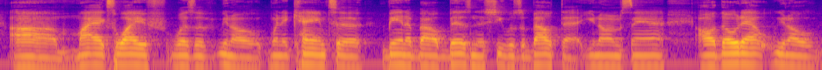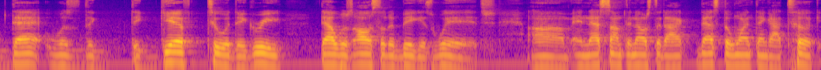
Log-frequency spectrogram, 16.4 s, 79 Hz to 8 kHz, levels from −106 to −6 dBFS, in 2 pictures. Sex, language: male, English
